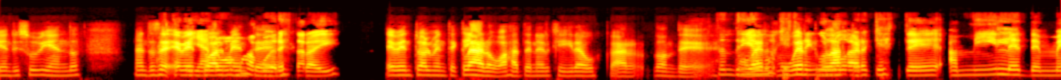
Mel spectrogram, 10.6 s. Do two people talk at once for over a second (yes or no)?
yes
